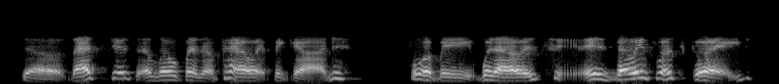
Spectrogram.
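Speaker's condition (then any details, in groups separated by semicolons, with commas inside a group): Cerebral palsy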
